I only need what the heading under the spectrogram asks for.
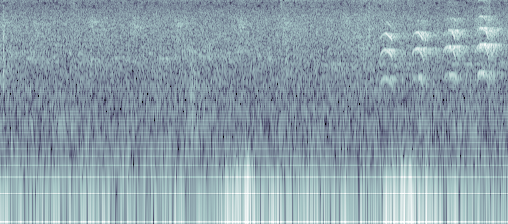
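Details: Male Japanese sparrowhawk (Accipiter gularis) calls: a quick series of sharp, high, slightly downslurred notes, about four per second, over steady low wind rumble.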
